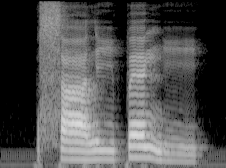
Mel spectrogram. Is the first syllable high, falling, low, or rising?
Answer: low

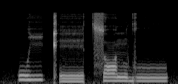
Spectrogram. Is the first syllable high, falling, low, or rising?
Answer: high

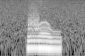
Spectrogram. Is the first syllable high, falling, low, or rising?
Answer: low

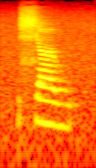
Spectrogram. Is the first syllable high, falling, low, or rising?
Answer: low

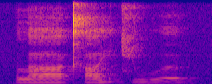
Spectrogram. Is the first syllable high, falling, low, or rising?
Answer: low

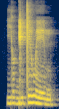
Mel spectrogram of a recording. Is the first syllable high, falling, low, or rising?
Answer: low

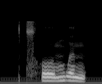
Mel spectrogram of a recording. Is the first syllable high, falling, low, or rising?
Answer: high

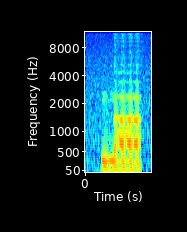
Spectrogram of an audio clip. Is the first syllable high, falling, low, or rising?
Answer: low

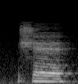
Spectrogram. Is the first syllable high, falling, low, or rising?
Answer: low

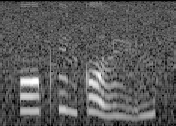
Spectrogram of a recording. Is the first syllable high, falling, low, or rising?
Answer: high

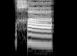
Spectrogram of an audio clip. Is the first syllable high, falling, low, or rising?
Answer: low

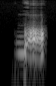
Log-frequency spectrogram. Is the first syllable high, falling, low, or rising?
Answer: falling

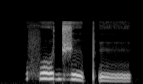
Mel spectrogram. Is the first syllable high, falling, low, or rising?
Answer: high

